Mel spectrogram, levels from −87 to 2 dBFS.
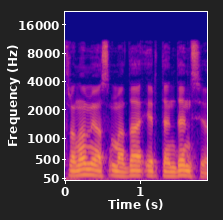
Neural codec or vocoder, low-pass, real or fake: none; 10.8 kHz; real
